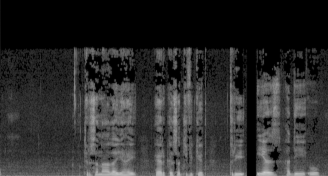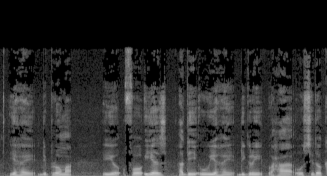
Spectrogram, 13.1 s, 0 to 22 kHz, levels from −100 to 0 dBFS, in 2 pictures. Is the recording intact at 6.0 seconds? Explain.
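No. The catch-up at higher speed runs from 5.12 to 6.45 s, and 6.0 s falls inside it. After a stall, the player works through its accumulated backlog by resampling it faster, here at 1.15 times normal speed. Because this is resampling rather than time-stretching, pitch rises with tempo, by about two semitones. The speech sounds hurried and slightly chipmunk-like over that stretch, then settles back to its normal rate and pitch.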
